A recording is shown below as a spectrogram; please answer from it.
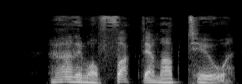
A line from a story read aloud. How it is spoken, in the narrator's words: I growled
